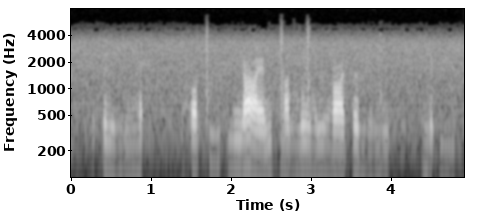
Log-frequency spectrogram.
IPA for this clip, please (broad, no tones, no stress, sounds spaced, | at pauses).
θ ə lʲ æ̤ bʲ æ̤ | x ɔ ǀ i̤ | i̤ ɲ ə ʕ æ ð i ɡ͡ǀ æ dˤ i̤ ŋ͡ǀ æ̤ lʲ ɔ̤ ʕ ə θ ə bʲ æ̤ ɡʲ ʉ | bʲ æ p i̤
